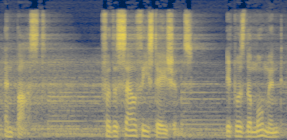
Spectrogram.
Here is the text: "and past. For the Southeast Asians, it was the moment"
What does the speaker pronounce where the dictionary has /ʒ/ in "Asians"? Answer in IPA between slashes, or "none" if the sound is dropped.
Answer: /ʃ/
